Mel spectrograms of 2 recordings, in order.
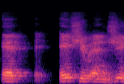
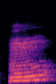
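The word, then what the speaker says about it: hūṃ: When you're saying hung, H-U-N-G, you're putting an N, Right. So it's hum or hung.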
